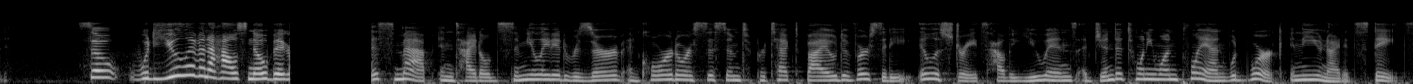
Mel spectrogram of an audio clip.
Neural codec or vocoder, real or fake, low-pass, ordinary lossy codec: none; real; 7.2 kHz; Opus, 64 kbps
